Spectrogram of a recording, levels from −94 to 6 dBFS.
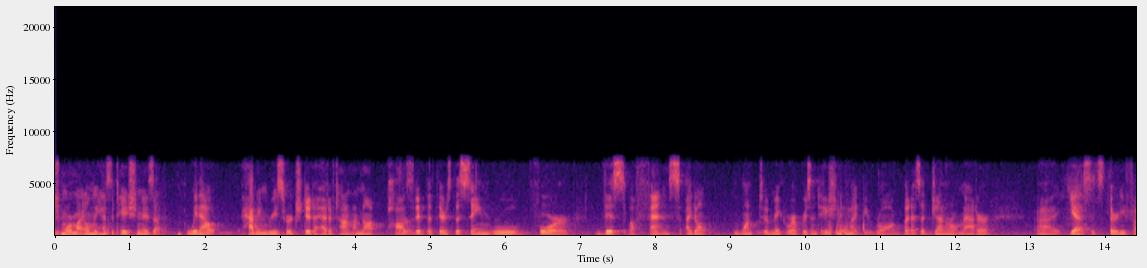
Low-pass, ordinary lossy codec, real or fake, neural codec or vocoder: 7.2 kHz; Opus, 32 kbps; real; none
